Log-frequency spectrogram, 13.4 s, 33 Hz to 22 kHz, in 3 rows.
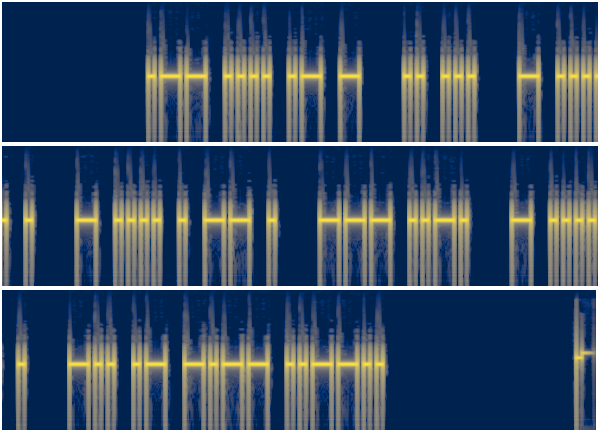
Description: Morse code, heard as a keyed tone, about 25 wpm, 700 Hz. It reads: WHAT IS THE THEME OF THE DAY?
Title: Sentences from Top 1100 Words 25wpm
